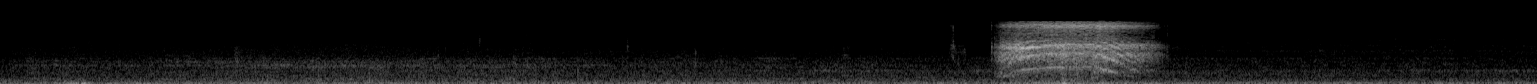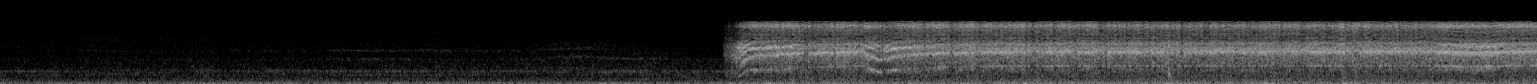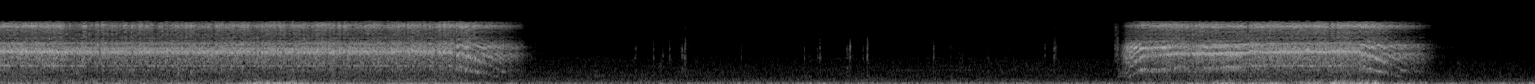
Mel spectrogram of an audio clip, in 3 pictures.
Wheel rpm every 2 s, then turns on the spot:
0, 0, 0, 0, 0, 100, 10, 0, 0, 0, 0, 100, 210, 230, 230, 230, 240, 170, 10, 0, 10, 160, 70.
none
